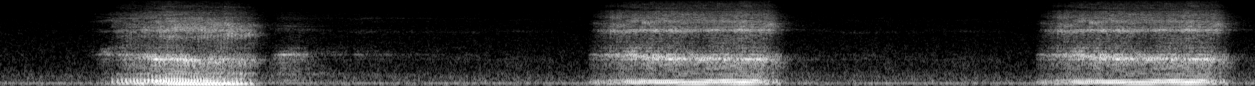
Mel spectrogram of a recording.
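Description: Three loud, rattling snores on the in-breath, a few seconds apart, with quiet pauses between; ordinary snoring.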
